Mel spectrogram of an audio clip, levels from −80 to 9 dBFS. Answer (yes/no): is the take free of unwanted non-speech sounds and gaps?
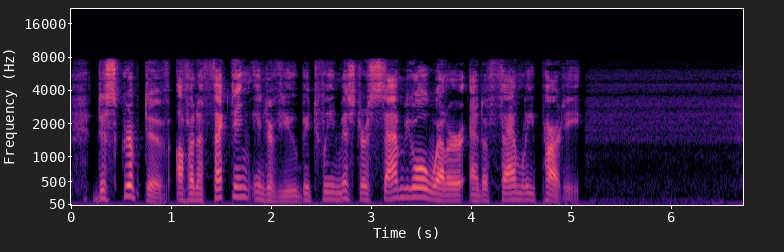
yes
